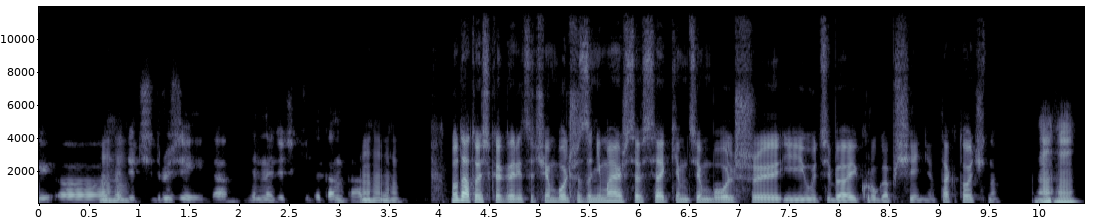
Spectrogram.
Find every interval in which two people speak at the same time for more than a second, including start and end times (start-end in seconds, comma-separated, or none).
none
